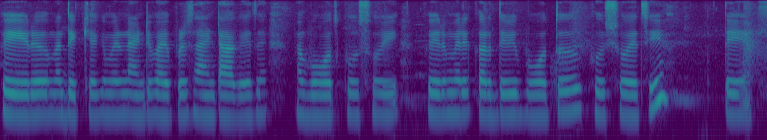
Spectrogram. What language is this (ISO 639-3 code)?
pan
